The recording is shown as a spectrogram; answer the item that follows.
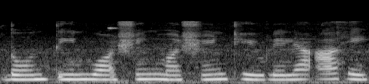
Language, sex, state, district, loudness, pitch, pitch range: Marathi, female, Maharashtra, Washim, -14 LUFS, 230 Hz, 220-235 Hz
